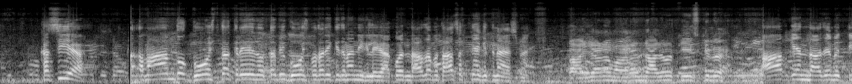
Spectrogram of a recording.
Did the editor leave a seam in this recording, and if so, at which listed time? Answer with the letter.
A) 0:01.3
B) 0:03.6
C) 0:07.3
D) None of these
A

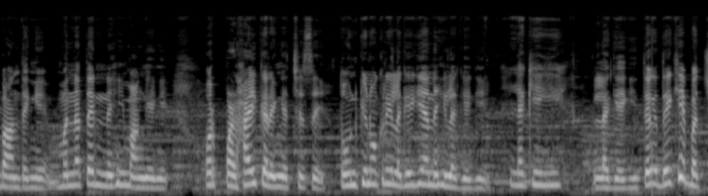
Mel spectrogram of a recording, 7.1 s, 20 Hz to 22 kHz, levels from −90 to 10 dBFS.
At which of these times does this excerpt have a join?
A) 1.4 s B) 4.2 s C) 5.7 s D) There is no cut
D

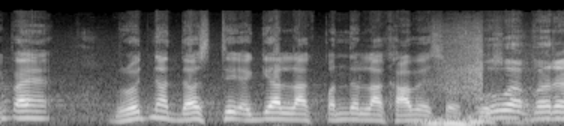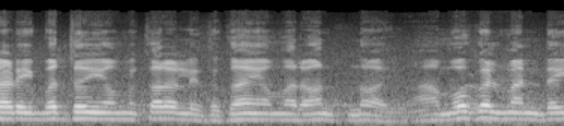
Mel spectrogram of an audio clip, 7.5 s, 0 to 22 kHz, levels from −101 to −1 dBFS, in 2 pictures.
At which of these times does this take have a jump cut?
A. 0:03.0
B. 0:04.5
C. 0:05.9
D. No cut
A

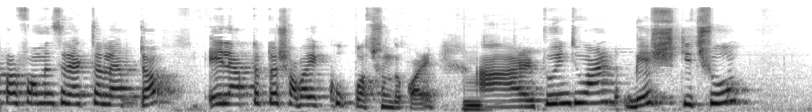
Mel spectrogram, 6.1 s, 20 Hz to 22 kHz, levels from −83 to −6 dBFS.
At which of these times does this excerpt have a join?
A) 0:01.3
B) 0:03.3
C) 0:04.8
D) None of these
D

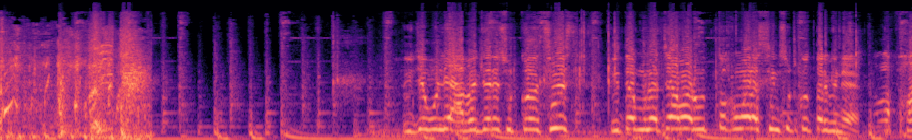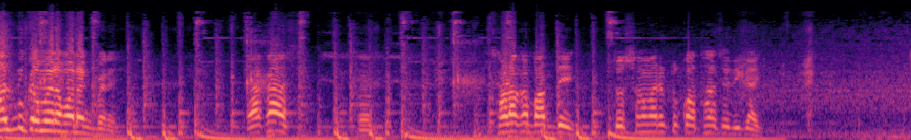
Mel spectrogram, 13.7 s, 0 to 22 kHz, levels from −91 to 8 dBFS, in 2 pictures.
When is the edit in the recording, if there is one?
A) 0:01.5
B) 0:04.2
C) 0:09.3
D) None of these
D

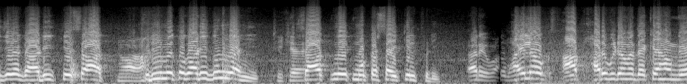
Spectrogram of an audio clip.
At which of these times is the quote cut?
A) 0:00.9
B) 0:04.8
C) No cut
B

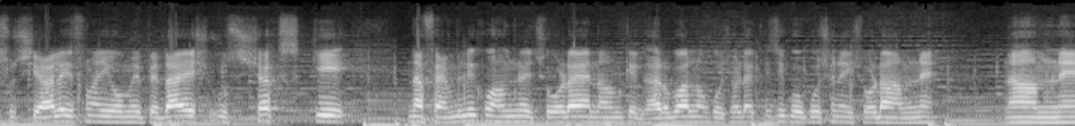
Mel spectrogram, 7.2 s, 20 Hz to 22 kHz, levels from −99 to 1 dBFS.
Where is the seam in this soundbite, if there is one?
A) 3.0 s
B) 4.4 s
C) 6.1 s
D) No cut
D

